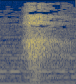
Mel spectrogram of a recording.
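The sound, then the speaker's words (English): One slow, deep breath, drawn in softly through the nose or mouth. It swells into a breathy rush, peaks briefly, then eases off over a low, steady background hum. “Take a good deep breath.”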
